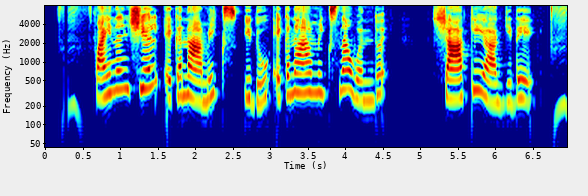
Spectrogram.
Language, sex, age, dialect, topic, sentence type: Kannada, female, 18-24, Mysore Kannada, banking, statement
